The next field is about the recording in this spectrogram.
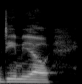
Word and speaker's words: Demeo: I believe that's how you pronounce it. It's Demeo. I think it's kind of a bad title because I kept thinking it looks like the word demo.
